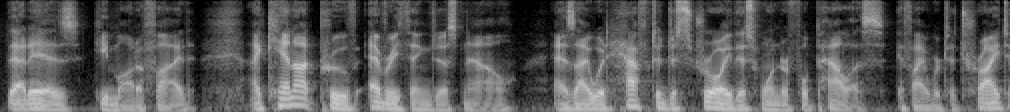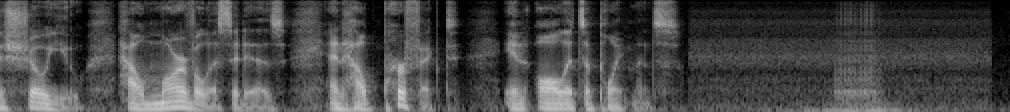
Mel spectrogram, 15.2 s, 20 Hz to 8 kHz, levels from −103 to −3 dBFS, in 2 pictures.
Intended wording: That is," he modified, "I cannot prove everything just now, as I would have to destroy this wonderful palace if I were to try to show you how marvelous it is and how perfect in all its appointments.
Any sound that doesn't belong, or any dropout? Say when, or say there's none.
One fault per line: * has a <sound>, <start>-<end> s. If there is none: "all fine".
* has a squeak, 13.3-14.9 s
